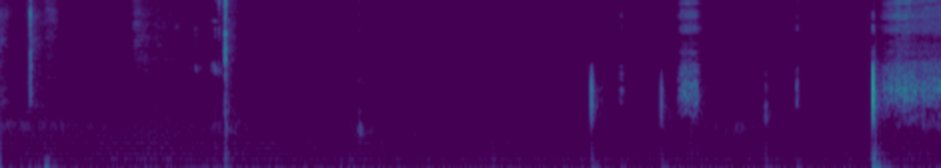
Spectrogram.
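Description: A white chalk stick drawn by hand across a flat, dark chalkboard sketches hair lines on a drawn face. Quiet scratching and rubbing strokes are broken by a few sharp, bright taps and short squeaks over a low, steady background hum.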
